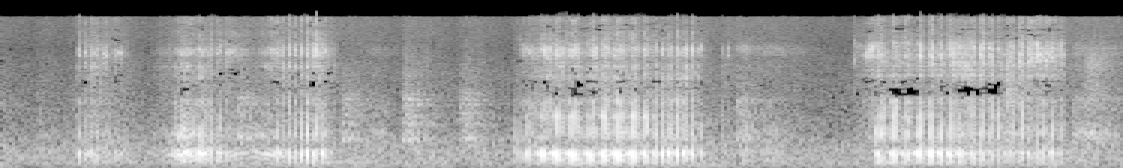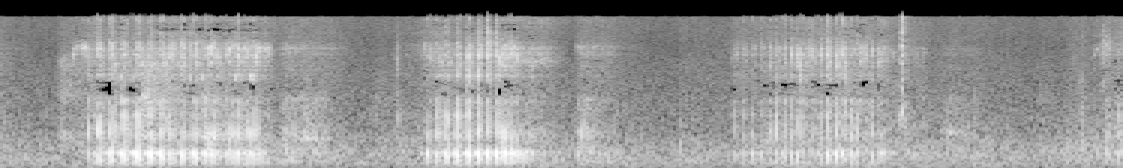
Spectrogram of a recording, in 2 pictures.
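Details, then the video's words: Pooka, a sleeping puppy, snores indoors: broad, raspy breathy bursts swelling and fading about every two to two and a half seconds, six or so in a row, each loud and hoarse with quiet gaps between. "My puppy snoring"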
